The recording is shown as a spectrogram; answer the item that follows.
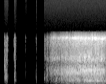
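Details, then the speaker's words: Loud, harsh, rattling snore building on the in-breath, preceded by a few faint clicks, from a sleeping adult; snoring. "This is you snoring."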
